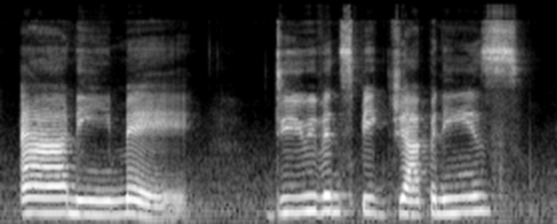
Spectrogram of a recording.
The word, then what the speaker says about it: anime: matad Hatter stay on the live and drink anim is pronounced anime do you even speak Japanese no because I'm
